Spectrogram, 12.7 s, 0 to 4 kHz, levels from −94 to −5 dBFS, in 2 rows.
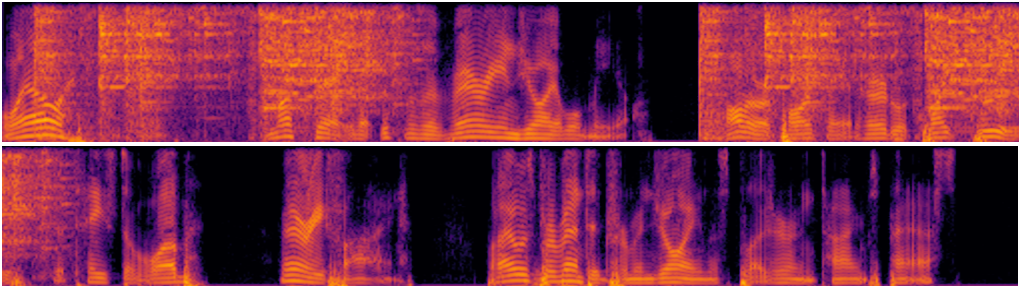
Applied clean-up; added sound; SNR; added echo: none; Glass; -3 dB; none.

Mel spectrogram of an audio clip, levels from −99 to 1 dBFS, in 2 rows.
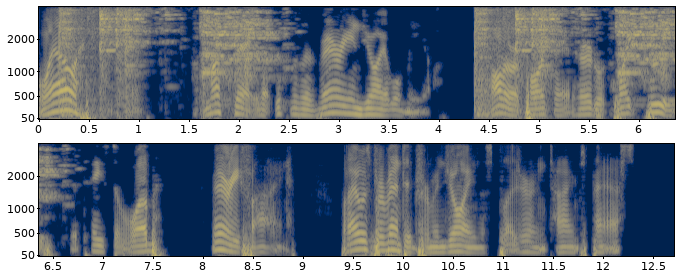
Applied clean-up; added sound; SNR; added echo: classical method Wiener filter.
